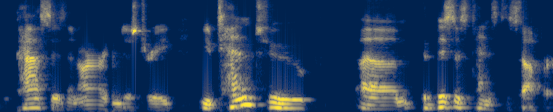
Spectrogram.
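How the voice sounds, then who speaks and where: A man speaks with a New England accent. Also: big swings in loudness. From New England, US. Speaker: sales training executive. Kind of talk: interview. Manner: fast.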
